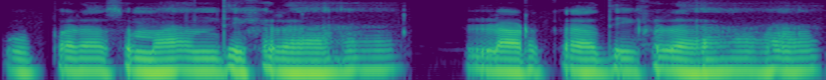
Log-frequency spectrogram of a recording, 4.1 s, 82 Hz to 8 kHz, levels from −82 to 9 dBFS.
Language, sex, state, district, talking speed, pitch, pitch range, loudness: Hindi, male, Bihar, Patna, 130 wpm, 145 Hz, 140-145 Hz, -18 LUFS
